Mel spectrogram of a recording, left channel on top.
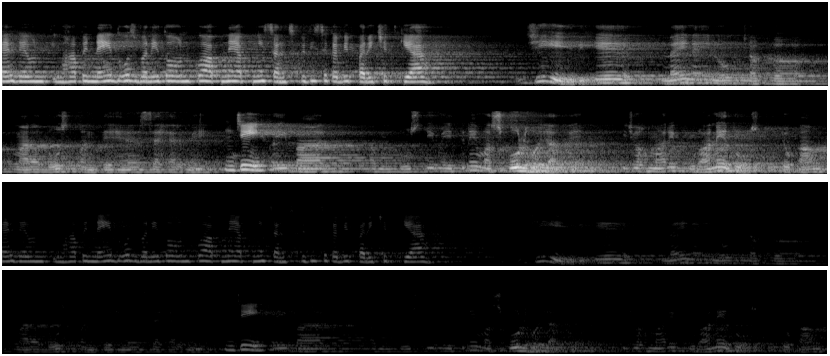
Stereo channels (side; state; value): right; quieter; 30.3 dB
